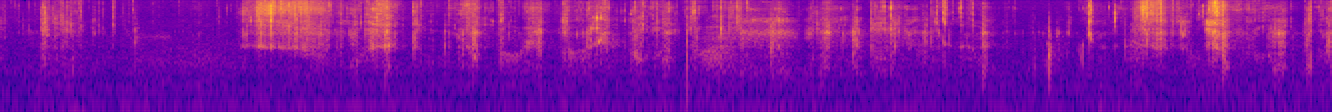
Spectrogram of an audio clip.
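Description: Biting into a crispy-coated Spicy Chicken McNugget, with one loud crunch about two seconds in, then crunchy chewing made of many short crackles.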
